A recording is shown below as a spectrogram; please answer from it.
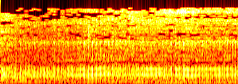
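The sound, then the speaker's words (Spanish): Chainsaw running with a loud, steady engine drone that holds one rough, buzzing pitch throughout, with no pauses or talk. “El loco en la motosierra.”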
